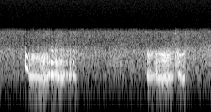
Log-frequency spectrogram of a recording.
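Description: Two short, whiny, tonal snore sounds come a couple of seconds apart over a quiet background. This fits snoring.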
